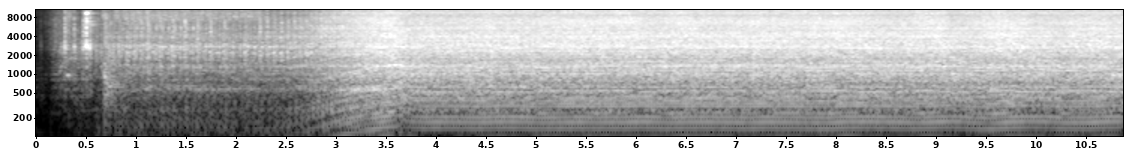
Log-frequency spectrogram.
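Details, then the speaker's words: Vintage Kawasaki GA1400A 1200 W generator found in a shed, ignition and low-oil switches disconnected, only coil wire in circuit: catches quickly, climbs to speed and holds a smooth, even note without surging or cutting out; normal running, no airbox fitted. "I'd say that was pretty conclusive the engine kept running just fine"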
